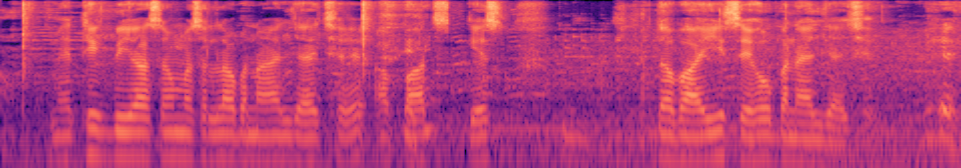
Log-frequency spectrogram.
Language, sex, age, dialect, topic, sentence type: Maithili, male, 31-35, Bajjika, agriculture, statement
